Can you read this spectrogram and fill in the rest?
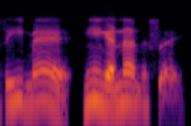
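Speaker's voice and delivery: ordinary talk, nothing marked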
